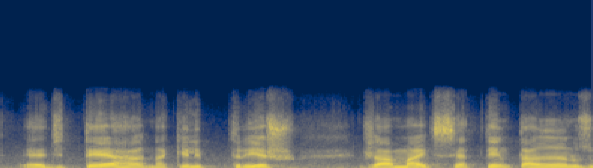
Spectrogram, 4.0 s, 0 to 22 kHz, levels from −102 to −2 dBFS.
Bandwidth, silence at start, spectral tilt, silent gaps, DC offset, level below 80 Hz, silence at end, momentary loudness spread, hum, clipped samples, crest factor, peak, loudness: 9.8 kHz; 0.15 s; -5.5 dB/octave; none; under 0.1%; -44 dBFS; 0 s; 7 LU; none; under 0.1%; 14 dB; 0 dBFS; -14 LUFS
